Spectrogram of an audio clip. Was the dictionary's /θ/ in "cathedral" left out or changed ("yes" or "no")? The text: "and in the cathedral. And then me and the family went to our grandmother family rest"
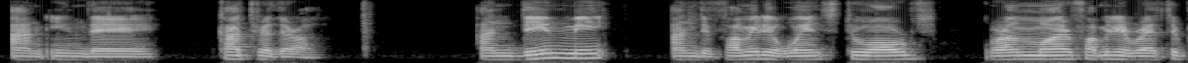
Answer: yes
